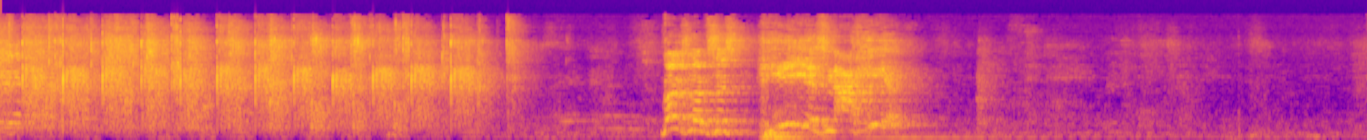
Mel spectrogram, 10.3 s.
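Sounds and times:
murmur of voices: 0.0 - 0.7, 3.8 - 10.2
audience clapping hands: 0.0 - 4.1.

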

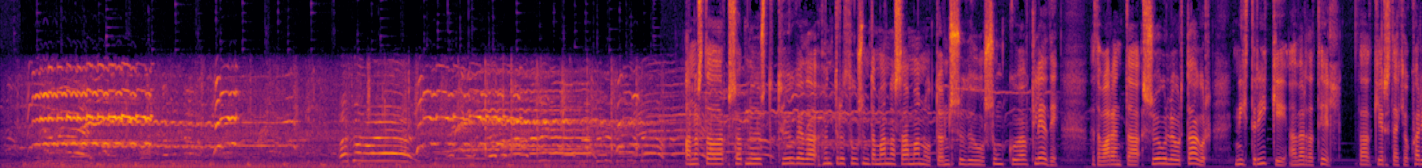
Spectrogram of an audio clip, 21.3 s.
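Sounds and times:
soldiers marching: 0.0 - 11.6
dense crowd noise: 0.0 - 14.1
several women ululating joyfully: 0.3 - 4.5, 5.4 - 12.9
speech: 10.3 - 21.3.

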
